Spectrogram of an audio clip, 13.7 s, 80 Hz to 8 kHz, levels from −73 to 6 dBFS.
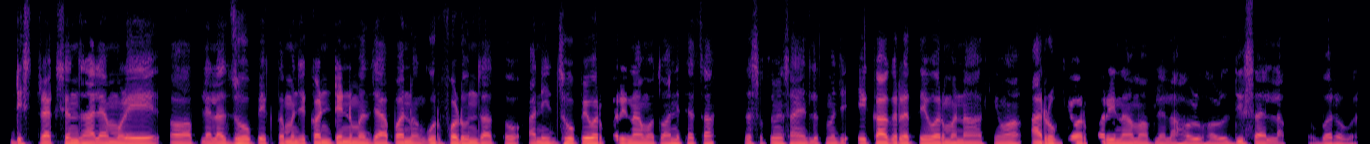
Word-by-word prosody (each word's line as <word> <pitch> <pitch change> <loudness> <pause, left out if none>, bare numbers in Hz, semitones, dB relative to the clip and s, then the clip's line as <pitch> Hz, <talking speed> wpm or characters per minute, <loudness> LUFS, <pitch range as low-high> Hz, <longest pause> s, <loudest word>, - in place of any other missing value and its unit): Distraction 140 +5 0
झाल्यामुळे 145 +1 +3 0.3
अ, 130 - -5
आपल्याला 130 +2 0
झोप 135 0 +1
एक 135 0 -2
तर 135 - 0
म्हणजे 130 0 +2
कंटेंटमध्ये 130 +1 +2
आपण 130 +2 +2
अ, 135 - -1
गुरफडून 125 +1 +2
जातो. 120 +4 -2
आणि 145 +3 0
झोपेवर 150 +2 +4
परिणाम 130 -2 +1
होतो. 130 +4 -2
आणि 155 +2 0
त्याचा 165 +3 -3 0.3
जसं 130 +3 -5
तुम्ही 150 0 0
सांगितलंत, 145 0 -2
म्हणजे 145 +1 -3 0.2
एकाग्रतेवर 130 0 +2
म्हणा 120 -1 0
किंवा 130 +2 -2 0.2
आरोग्यावर 130 +1 +1 0.2
परिणाम 125 +1 +1
आपल्याला 130 +3 -4
हळू-हळू 130 0 -3
दिसायला 120 -3 -1
लागतो. 130 +7 -13
बरोबर. 145 -3 -5
130 Hz, 145 wpm, -25 LUFS, 125-140 Hz, 0.3 s, झोपेवर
